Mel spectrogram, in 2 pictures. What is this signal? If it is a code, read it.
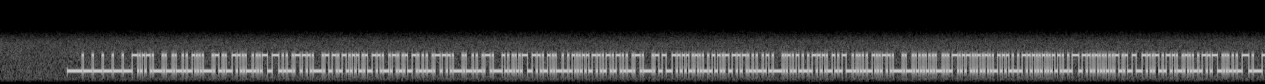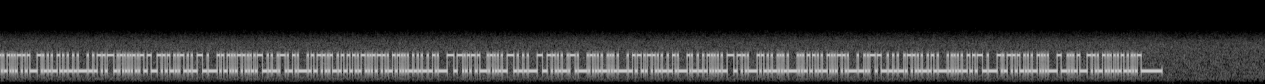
RTTY (75 baud, 850 Hz shift), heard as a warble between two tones, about 1060 Hz centre. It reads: XX4ZX XJOT3 ZHNLB KHBH3 X3PFO UXQRL AA3ZM LDQIZ H2SWQ GPMJ4 XFFXY SDULQ RRIQT DFZBM ZAGDQ OY5HR VH01Q TDSZM CZ9LR FO37W BWIAS URQ7T VD51O 3D6UN 7GQR5 L6YI4 KEMQK 2J89H C4MYV UFWJM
